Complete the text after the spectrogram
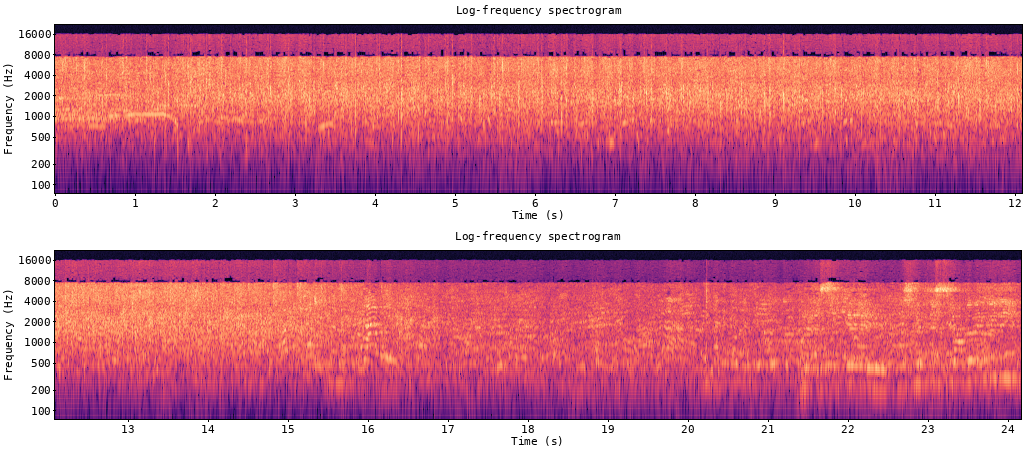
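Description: A children's choir sings together in a large hall.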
